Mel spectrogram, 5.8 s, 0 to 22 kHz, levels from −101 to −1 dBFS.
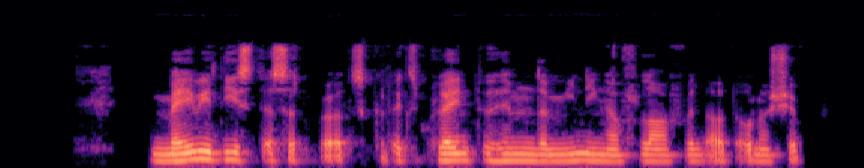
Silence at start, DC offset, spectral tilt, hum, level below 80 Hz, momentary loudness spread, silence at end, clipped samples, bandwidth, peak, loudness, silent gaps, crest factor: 1 s; under 0.1%; -5.5 dB/octave; none; -66 dBFS; 12 LU; 0.45 s; under 0.1%; 8.8 kHz; -8 dBFS; -27 LUFS; none; 20 dB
